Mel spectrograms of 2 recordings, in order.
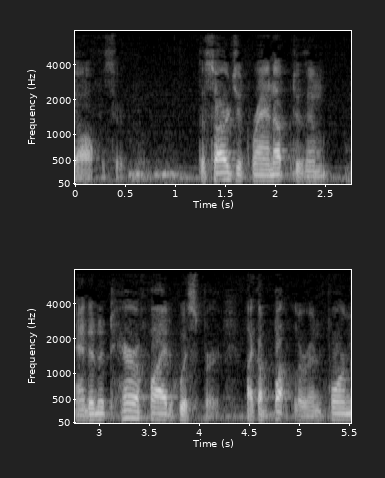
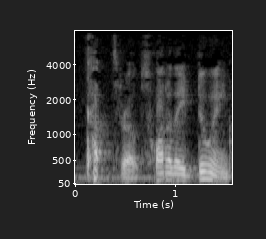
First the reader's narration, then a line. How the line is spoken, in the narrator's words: cried the officer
